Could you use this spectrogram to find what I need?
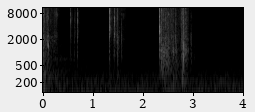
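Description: Game menu sounds click in quick bursts.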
